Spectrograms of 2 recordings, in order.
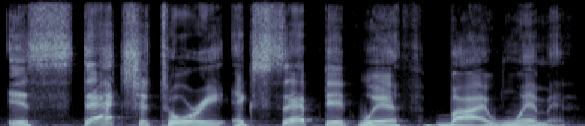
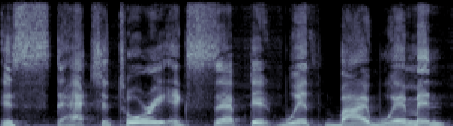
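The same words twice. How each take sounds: First: It is read slowly. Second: It is read at normal speed.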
